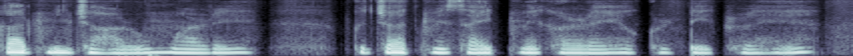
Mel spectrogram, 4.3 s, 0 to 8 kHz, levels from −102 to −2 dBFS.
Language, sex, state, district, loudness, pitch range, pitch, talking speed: Hindi, female, Arunachal Pradesh, Longding, -18 LUFS, 190-205 Hz, 200 Hz, 170 wpm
